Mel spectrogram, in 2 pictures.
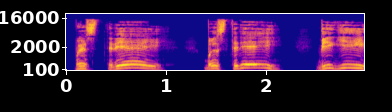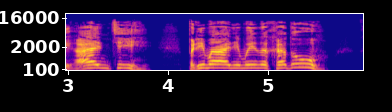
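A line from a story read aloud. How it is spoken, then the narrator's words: Excited shouting. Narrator (Russian): кричал Юси с волнением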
